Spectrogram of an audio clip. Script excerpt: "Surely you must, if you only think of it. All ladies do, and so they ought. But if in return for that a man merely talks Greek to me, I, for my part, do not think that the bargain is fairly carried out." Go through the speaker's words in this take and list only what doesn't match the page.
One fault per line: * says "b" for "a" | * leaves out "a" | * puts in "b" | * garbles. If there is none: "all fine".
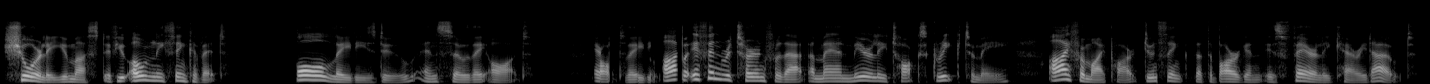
* garbles
* leaves out "not"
